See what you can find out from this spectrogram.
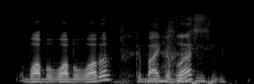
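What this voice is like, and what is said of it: Put-on Australian accent. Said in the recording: “Can you give me what you just said in an Australian accent?”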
